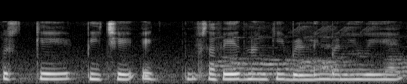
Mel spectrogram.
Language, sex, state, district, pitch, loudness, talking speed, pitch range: Hindi, female, Uttar Pradesh, Lucknow, 240 Hz, -16 LUFS, 145 wpm, 230-250 Hz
